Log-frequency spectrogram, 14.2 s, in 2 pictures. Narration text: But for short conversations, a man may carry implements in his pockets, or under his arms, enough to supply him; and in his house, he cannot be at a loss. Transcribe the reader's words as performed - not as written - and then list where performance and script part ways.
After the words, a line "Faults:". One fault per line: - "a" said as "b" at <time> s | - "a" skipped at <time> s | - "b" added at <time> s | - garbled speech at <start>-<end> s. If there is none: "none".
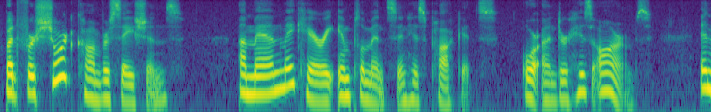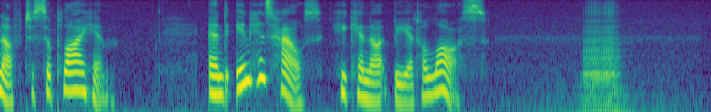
But for short conversations, a man may carry implements in his pockets, or under his arms, enough to supply him; and in his house, he cannot be at a loss.
Faults:
none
